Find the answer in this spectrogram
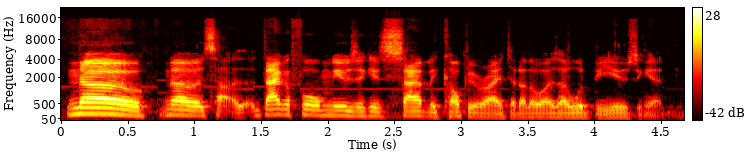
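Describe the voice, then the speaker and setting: A man's voice: mid-range voice, brisk, soft background music. An English man hosting a casual livestream chat, rambling and self-deprecating with many restarts. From England. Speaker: host.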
